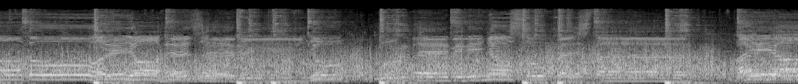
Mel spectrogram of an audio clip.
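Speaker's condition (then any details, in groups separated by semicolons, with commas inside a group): No condition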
